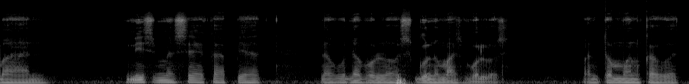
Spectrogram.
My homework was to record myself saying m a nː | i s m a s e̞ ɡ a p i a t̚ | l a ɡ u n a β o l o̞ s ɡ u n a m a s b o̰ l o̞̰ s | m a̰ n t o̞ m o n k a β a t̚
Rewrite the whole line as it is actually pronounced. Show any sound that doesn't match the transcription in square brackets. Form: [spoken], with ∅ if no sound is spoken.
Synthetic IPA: m a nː | i s m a s e̞ [k] a p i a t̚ | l a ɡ u n a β o l o̞ s ɡ u n a m a s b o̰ l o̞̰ s | m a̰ n t o̞ m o n k a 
